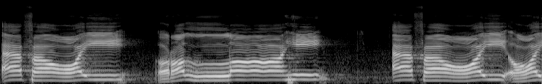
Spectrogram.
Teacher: गैन को गले से निकाला, अफ़ग़ैरल्लाहि, अफ़ग़ै, इसकी जगह आपने गाफ नहीं पढ़ना, अफ़ग़ै नहीं, अफ़ग़ैरल्लाहि तत्तक़ून।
